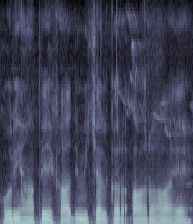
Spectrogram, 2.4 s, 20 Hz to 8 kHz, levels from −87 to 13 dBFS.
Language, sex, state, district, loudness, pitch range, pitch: Hindi, male, Uttar Pradesh, Shamli, -17 LUFS, 105-115 Hz, 110 Hz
